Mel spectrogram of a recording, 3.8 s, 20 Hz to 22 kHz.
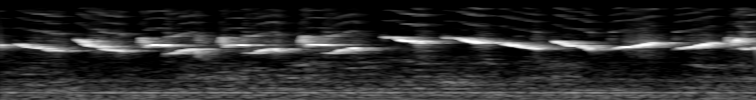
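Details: A captive-bred chestnut-bellied seed finch (curió), from the 2020/2021 season, sings a rapid, continuous run of clear whistled and slurred notes, high and sweet, with a faint steady hum behind.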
